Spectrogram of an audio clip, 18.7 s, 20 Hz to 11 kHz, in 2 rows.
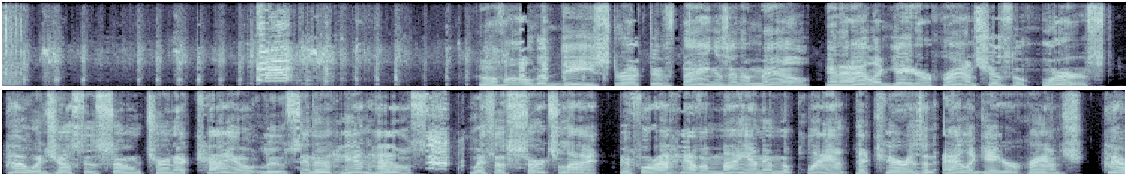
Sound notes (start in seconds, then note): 0.1 chicken noises; 1.2 bawk!; 12.8 bawk!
